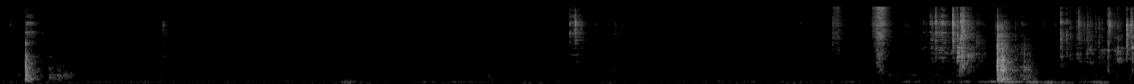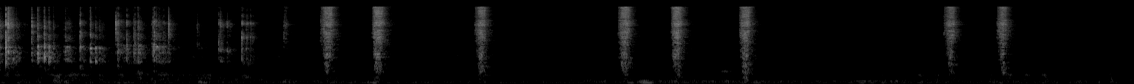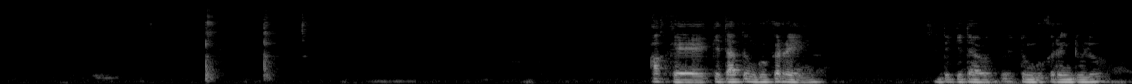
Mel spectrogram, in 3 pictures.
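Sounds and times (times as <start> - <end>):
spray can ball rattling: 8.3 - 15.3, 16.1 - 16.3, 17.5 - 19.0, 20.8 - 21.5.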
